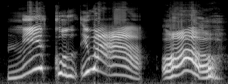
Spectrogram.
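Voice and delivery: high, loud yelp of warning; alarmed cry. Acted. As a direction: cry out at a collision. Bumping into someone, cries out.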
